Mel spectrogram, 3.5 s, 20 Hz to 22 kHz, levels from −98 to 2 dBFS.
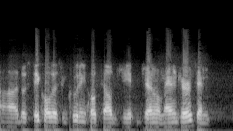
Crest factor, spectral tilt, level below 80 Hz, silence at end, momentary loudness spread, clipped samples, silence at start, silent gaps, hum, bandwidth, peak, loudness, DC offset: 16 dB; -5 dB/octave; -50 dBFS; 0.35 s; 7 LU; under 0.1%; 0 s; none; none; 8.2 kHz; -6 dBFS; -23 LUFS; under 0.1%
